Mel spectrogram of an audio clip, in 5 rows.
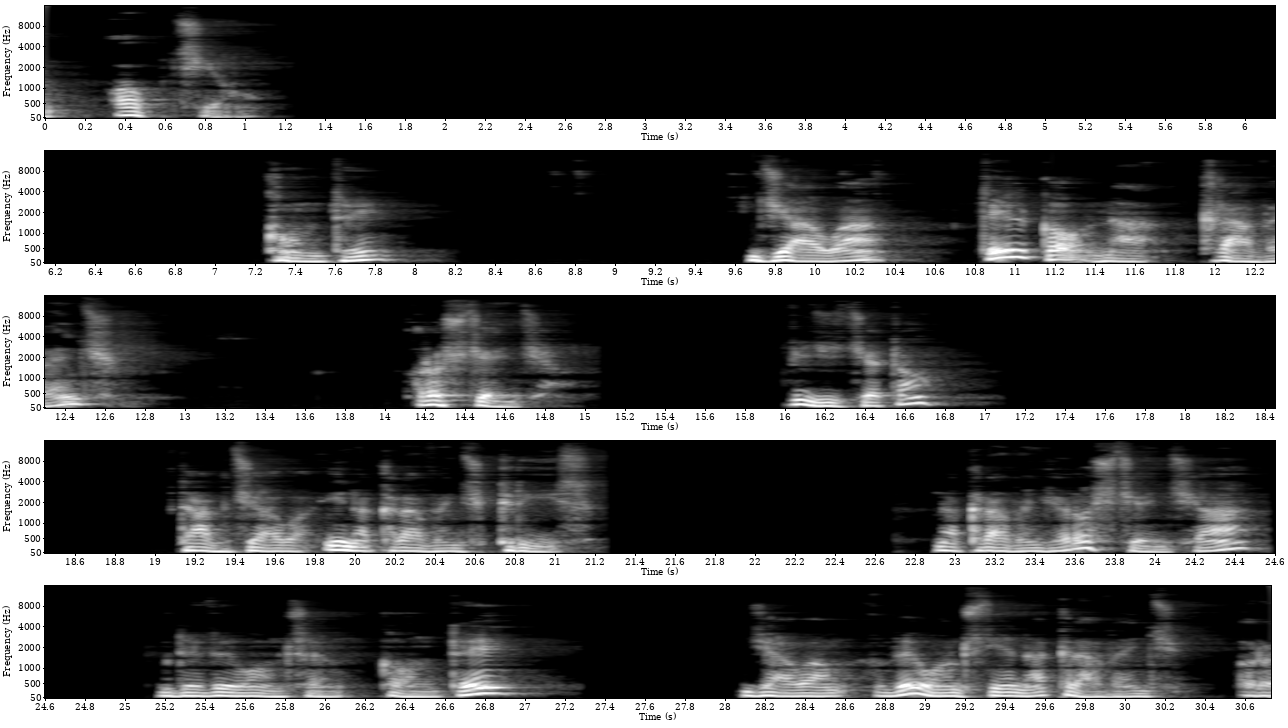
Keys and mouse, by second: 1.6 click, 2.4 click, 2.9 click, 8.7 click, 9.6 click, 10.1 click, 18.1 click, 27.7 click.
